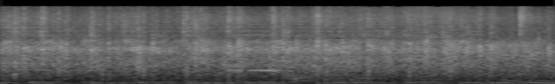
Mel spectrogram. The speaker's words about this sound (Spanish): No perdamos más el tiempo, con aplausos tontos, y veamos de qué va el tema en el que hablaremos en el día de hoy.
